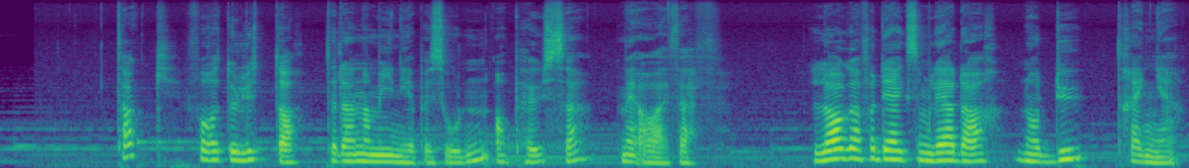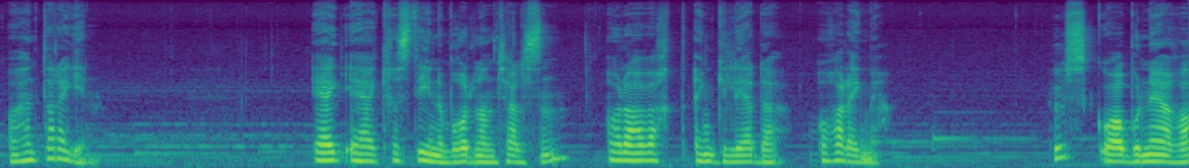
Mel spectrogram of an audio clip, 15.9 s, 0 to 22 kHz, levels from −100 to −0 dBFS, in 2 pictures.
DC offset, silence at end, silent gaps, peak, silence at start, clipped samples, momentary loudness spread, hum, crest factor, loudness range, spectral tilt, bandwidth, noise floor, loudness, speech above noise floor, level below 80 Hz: under 0.1%; 0 s; none; 0 dBFS; 0.1 s; under 0.1%; 11 LU; none; 22 dB; 5 LU; -5.5 dB/octave; over 20 kHz; -48 dBFS; -21 LUFS; 28 dB; -54 dBFS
